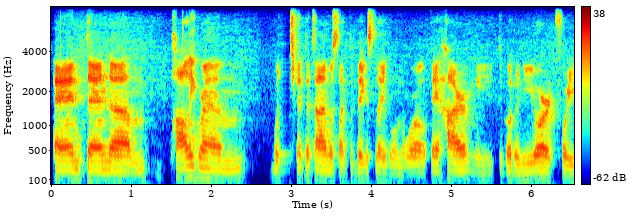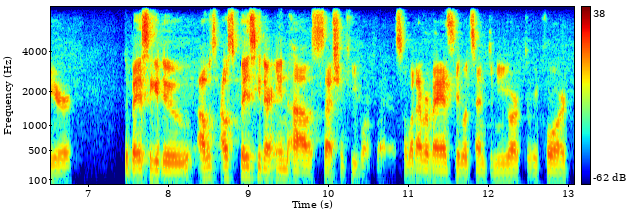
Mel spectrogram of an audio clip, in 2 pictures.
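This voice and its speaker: Man from Switzerland, low voice, relaxed rambling talk, dull lo-fi sound. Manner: relaxed, rambling, frequent restarts and fillers. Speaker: guest music producer. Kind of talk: casual podcast interview. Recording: dull lo-fi audio.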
